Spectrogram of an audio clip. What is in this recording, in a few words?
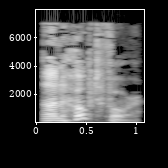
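"unhoped-for", British English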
